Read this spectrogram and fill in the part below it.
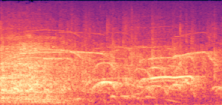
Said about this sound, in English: Y'all don't stop cheering, and I'll have to sew your mouth shut like I do to my interns.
